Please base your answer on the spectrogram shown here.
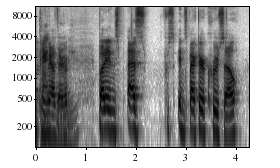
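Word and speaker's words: Clouseau: I was going to say the Pink Panther, but as Inspector Crusoe, right?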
